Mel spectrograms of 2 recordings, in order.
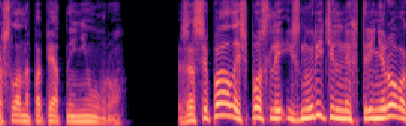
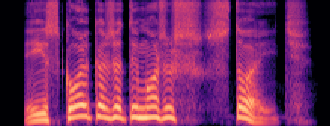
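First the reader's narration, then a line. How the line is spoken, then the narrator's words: Thoughtful drawl. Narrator (Russian): протянул я задумчиво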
